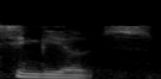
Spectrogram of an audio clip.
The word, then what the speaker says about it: symbiotes: leads him to the symbiotes. Yeah. Did I say it right? Yeah. That's right, yeah? Yes, that was symbiotes.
